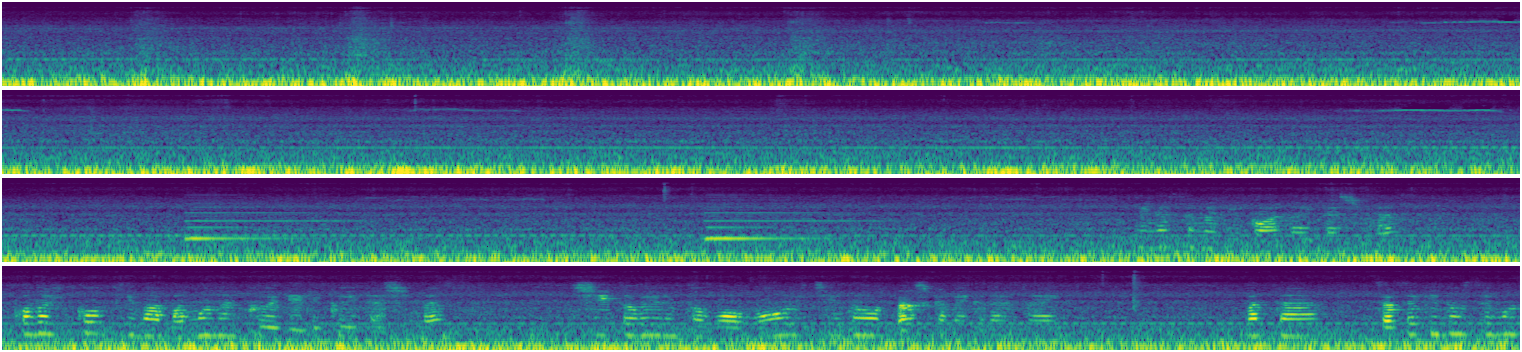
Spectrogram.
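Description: Airliner cabin noise while taxiing: a steady low rumble of the engines with a constant hum. Two single cabin chime tones sound about halfway through, and a cabin announcement over the public-address speakers follows in the last third.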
